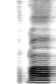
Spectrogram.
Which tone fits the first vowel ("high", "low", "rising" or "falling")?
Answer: high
